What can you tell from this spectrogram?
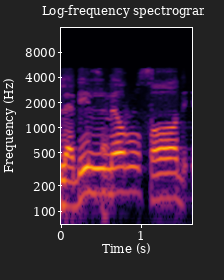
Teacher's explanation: ميم محركه بكسر، ادي كسر، جه بعديه راء ساكنه مر تبقى مرققه. المفروض مرققه. الصاد اللي جت بعدها فخمتها.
